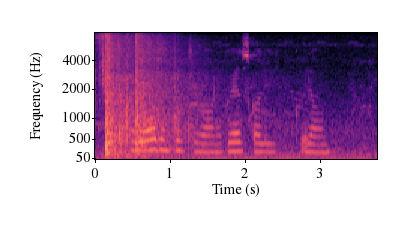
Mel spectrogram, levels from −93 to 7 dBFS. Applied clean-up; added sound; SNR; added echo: none; Gunshot, gunfire / Fireworks; -2 dB; none.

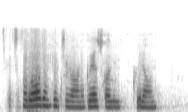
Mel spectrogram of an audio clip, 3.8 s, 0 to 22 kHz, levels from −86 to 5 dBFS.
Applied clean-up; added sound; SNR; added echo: neural separator model SepFormer DNS4.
